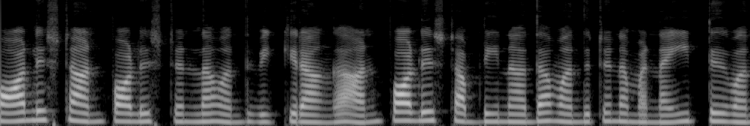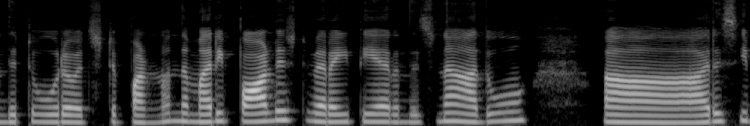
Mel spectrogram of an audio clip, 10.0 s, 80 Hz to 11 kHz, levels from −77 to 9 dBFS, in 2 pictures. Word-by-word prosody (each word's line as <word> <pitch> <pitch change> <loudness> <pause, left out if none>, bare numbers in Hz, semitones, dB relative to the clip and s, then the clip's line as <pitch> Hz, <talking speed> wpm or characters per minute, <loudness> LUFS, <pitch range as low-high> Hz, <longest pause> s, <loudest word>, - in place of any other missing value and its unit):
Polished, 230 +3 +4
அன்பாலிஸ்டுன்லாம் 205 0 -2
வந்து 185 +2 -10
விக்கிறாங்க. 190 -1 -2 0.2
அன்பாலிஸ்ட் 225 +3 +2
அப்படின்னா 200 0 -4
தான் 215 0 0
வந்துட்டு 195 +2 -6
நம்ம 195 -1 -4
நைட்டு 210 +3 -4
வந்துட்டு 185 +1 -6
ஊற 190 - -3
வச்சுட்டு 180 +1 -10
பண்ணணும். 180 +4 -1
இந்த 205 -1 -2
மாரி 195 +2 +2
பாலிஸ்ட் 230 +3 +5
வெரைட்டியா 195 0 -1
இருந்துச்சுன்னா, 185 +3 -4
அதுவும், 215 +4 -5 0.6
ஆ, - - +7 0.6
அரிசி 205 +3 -4
200 Hz, 130 wpm, -20 LUFS, 190-215 Hz, 0.6 s, ஆ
